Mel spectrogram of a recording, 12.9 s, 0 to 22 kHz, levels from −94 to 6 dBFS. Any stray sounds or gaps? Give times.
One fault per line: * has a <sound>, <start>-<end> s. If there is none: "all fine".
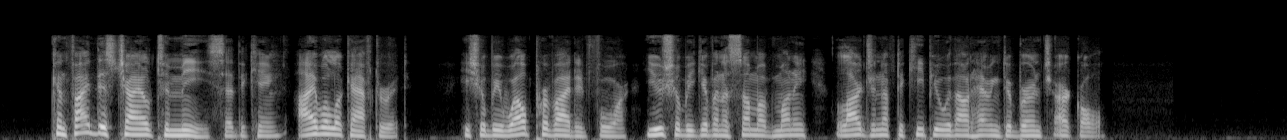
all fine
